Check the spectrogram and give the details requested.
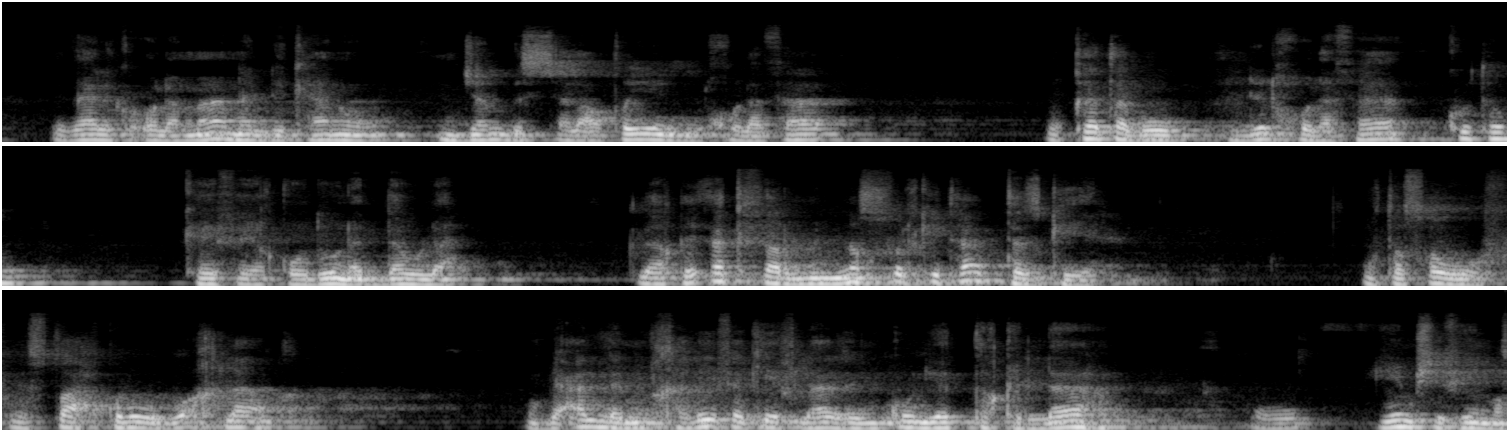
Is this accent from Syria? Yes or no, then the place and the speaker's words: yes; Syria; عندنا في الشام في سوريا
